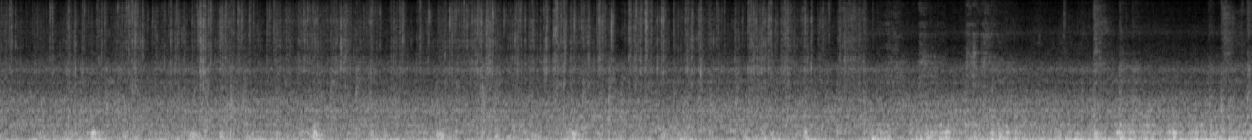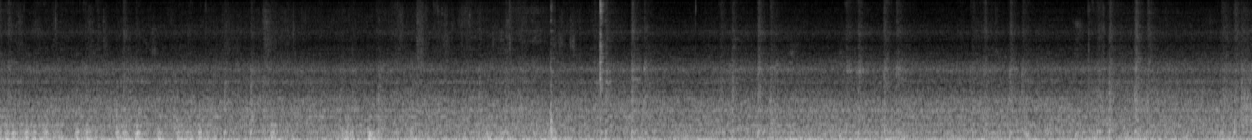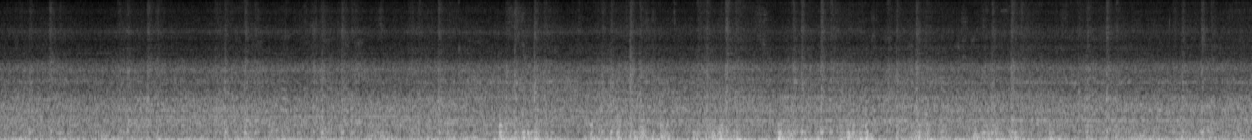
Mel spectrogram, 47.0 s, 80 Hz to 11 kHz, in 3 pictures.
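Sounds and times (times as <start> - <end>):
faint clicks over rail joints: 0.0 - 12.6
train wheels rumbling on rails: 0.0 - 46.9.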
